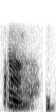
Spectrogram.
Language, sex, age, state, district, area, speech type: Sanskrit, female, 60+, Karnataka, Mysore, urban, conversation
